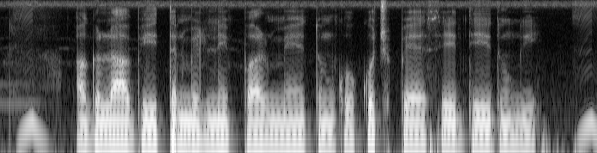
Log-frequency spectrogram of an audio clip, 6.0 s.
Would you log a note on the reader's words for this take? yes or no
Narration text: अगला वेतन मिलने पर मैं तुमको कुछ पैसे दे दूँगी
no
